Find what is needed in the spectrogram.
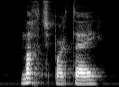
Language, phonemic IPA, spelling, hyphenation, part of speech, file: Dutch, /ˈmɑxts.pɑrˌtɛi̯/, machtspartij, machts‧par‧tij, noun, Nl-machtspartij.ogg
- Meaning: a political party that has adapted to elite preferences in order to increase its probability of entering government, rather than to maximise advocacy or implementation of its ideals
